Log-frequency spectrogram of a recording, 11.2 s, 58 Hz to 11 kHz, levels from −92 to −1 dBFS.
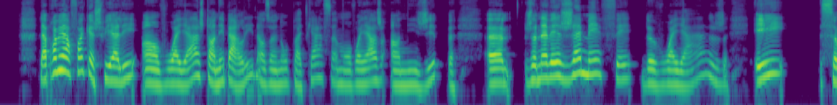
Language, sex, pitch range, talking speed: French, female, 180-255 Hz, 160 wpm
